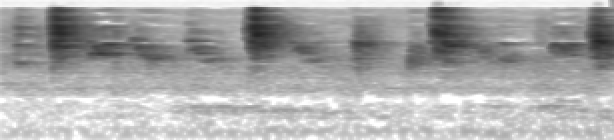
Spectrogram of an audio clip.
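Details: Budgies at home give loud, grating chirps about once a second, each a scratchy squawk trailing into a softer warble between the calls.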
